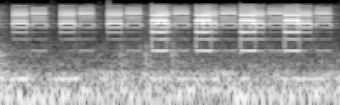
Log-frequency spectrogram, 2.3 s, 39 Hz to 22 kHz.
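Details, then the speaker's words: Cheerson CX-20 quadcopter during ESC throttle calibration after an APM 2.8 upgrade, battery plugged in at full throttle: short, bright motor beeps repeat about three times a second as one speed controller enters programming mode. "so if you end up getting this weird sound don't push it down again cuz right now one of the esc's actually went into a programming mode"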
